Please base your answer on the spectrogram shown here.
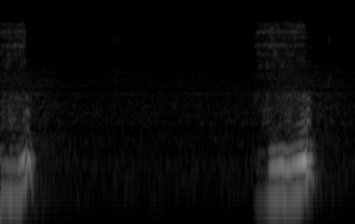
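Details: Babs the dog snores softly, said to be louder at night; a breath ends at the start, then one rough, buzzy snore rises near the close after a long quiet gap.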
